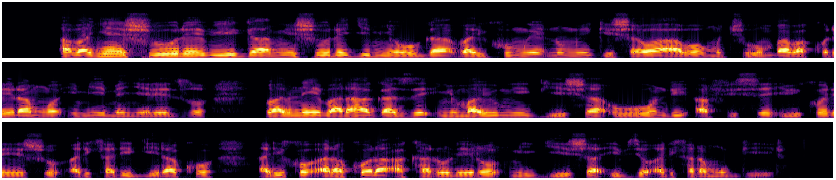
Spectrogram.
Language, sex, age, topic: Rundi, male, 25-35, education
